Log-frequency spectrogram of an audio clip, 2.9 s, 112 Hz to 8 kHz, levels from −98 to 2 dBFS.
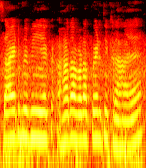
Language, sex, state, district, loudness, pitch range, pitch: Hindi, female, Uttar Pradesh, Lucknow, -17 LUFS, 220-235 Hz, 230 Hz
